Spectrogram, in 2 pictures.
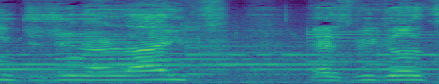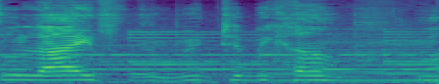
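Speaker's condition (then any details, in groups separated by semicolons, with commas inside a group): Cerebral palsy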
